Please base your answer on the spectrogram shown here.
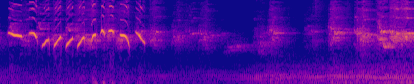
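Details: Prinia (prenjak daun) from NTB, Lombok, Indonesia, singing actively. A quick burst of about ten bright, looping whistled notes lasts under two seconds, followed by softer rustling and muffled background noise.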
